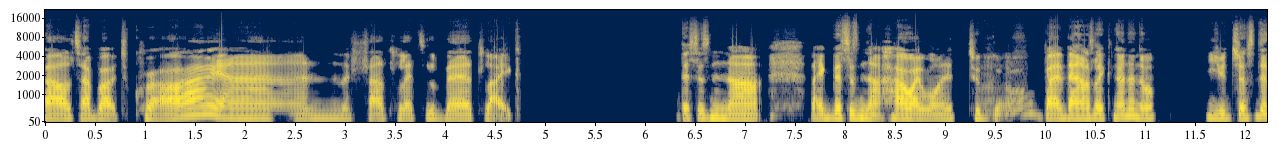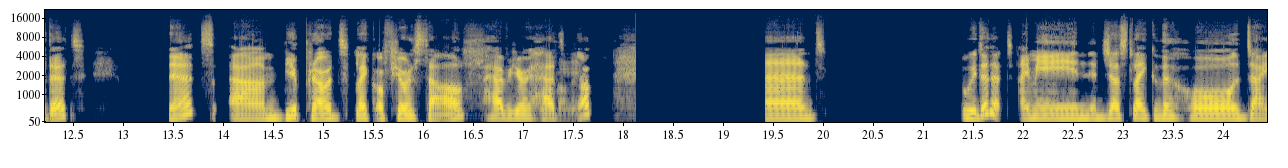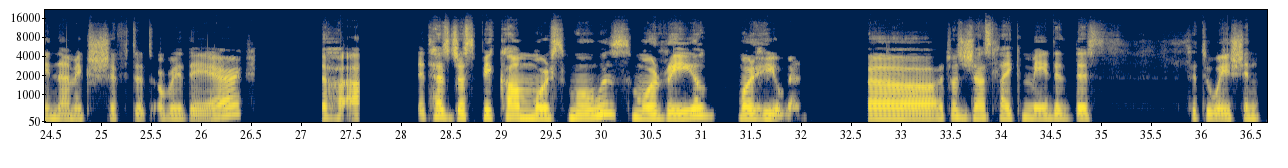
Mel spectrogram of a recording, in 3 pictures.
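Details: Adult Lebanese woman who stutters and speaks three languages; stuttering.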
